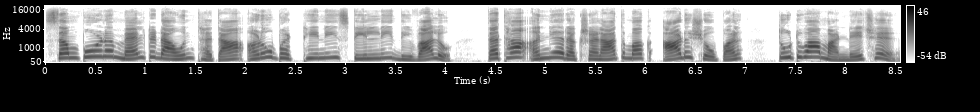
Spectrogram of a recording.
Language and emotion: Gujarati, neutral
